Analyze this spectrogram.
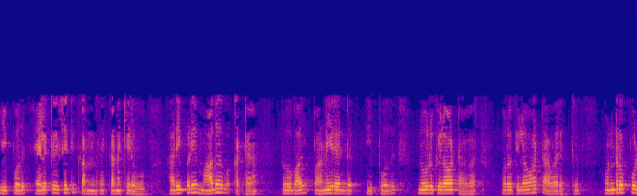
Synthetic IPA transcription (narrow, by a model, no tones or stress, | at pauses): ɪpːoːðɯɛlɛk̚ʈɾɪsɪʈːikɐnɾɐɪkːɐɳɐkːɪɾɐʋɯm | ɐrɪpːɐɽemaːðɐkɐʈːɐɳɐm | ɾuːbaːjpɐɳiɾɛɳɖɯɪpːoːðɯ | nuːrɯkɪloːʋaːʈːɐʋɐɾ | ɔɾɯkɪloːʋaːʈːɐʋɐɾɯkːɯ | ɔndrɯpːo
